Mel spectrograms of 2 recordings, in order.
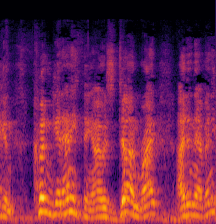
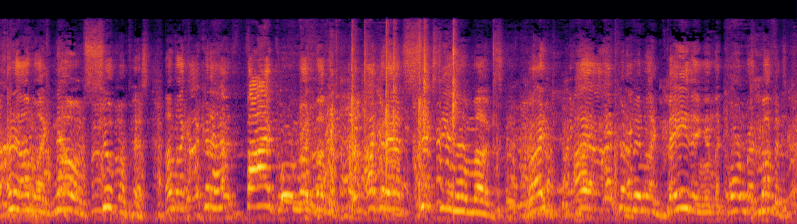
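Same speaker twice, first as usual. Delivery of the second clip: high, loud laughing rant; cracking up at his own bad luck; laughing outrage over the forgotten bill; 7 semitones higher, 7 dB louder than usual. Real, not acted. Laughing exasperation about the ten dollars.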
